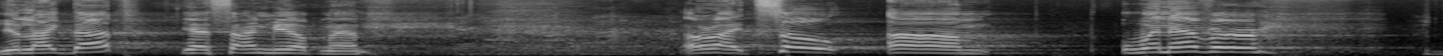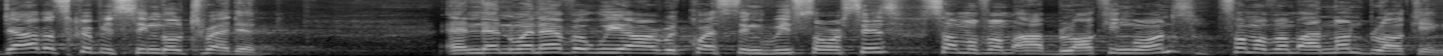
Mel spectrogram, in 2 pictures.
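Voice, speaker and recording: Animated in tone, a man with a high pitch talks at a moderate pace, keeping very even loudness and ordinary pitch variation while leaving long, frequent pauses. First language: not English (English is his third language). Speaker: conference speaker, software developer. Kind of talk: conference talk.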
